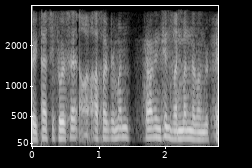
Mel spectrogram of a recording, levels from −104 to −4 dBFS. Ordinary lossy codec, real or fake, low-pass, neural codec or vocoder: AAC, 16 kbps; fake; 3.6 kHz; codec, 16 kHz, 0.5 kbps, FreqCodec, larger model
